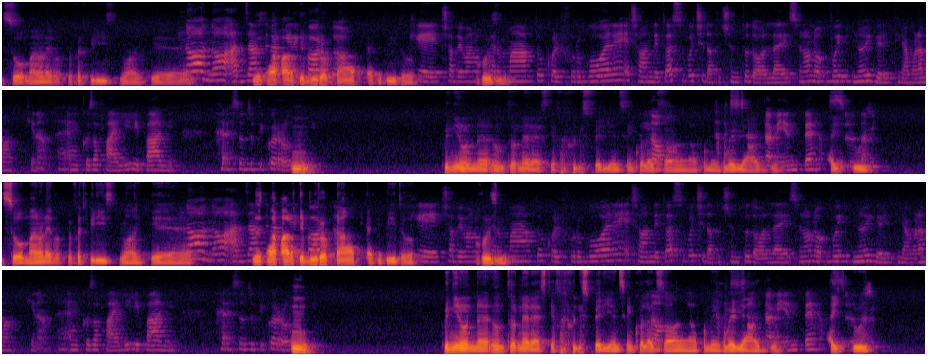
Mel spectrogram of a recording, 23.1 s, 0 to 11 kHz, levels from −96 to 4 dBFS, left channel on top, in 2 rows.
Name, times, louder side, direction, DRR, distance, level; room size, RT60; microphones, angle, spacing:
voice 1, 0.0-2.4 3.1-5.2 6.0-6.3 15.2-15.4 17.1-21.3 21.9-22.5, right 5 dB, 65° right, 0.5 m, -32 dB
voice 2, 2.2-4.3 5.2-15.2 19.5-20.0 20.7-21.8 22.1-22.5, left 2 dB, 25° left, 1.1 m, -50 dB
5.9 x 5.2 x 5.9 m
head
